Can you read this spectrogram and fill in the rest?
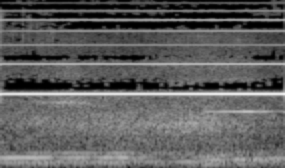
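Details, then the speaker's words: Multimeter on auto-ranging, leads touched together while testing a relay: steady piercing continuity beep for three seconds, showing slight lead resistance; normal continuity reading. "get a beep and looks like I've got a little bit of resistance in my lead it's not that much but if we see that much when we're doing our testing we know that we have continuity"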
